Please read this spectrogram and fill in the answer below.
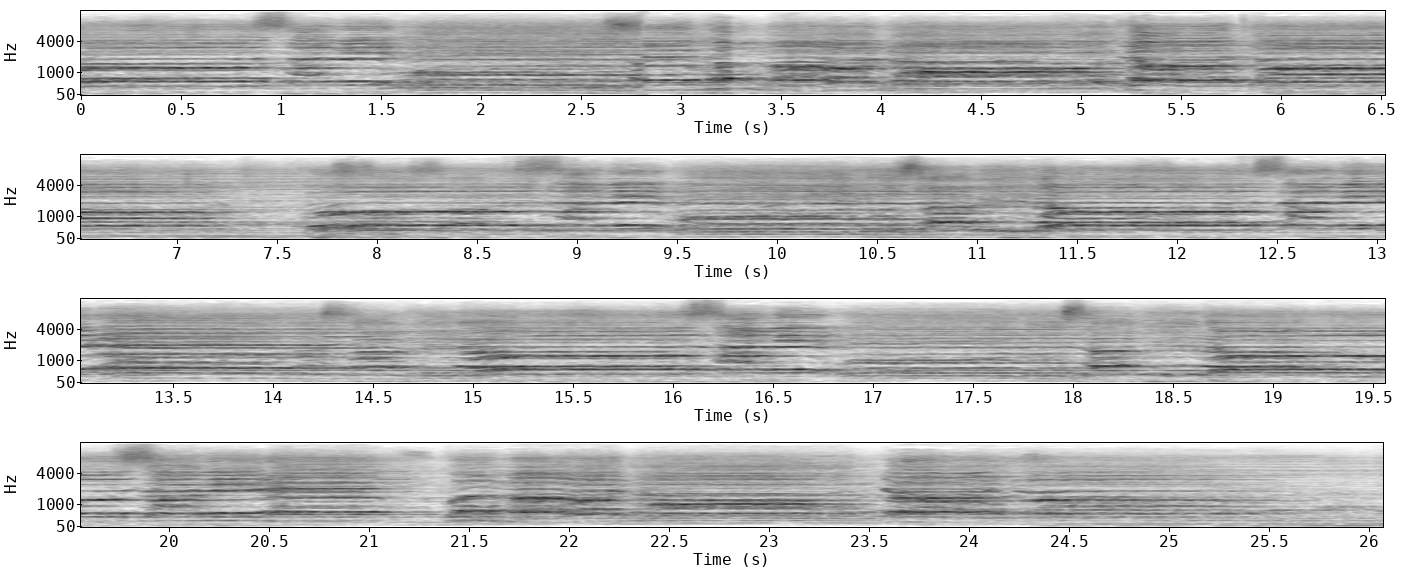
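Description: Mixed-voice church choir of men and women singing a hymn in Kinyarwanda, in full harmony.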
